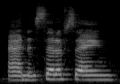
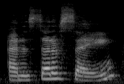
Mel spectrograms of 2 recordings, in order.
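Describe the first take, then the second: Both takes have the same delivery.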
